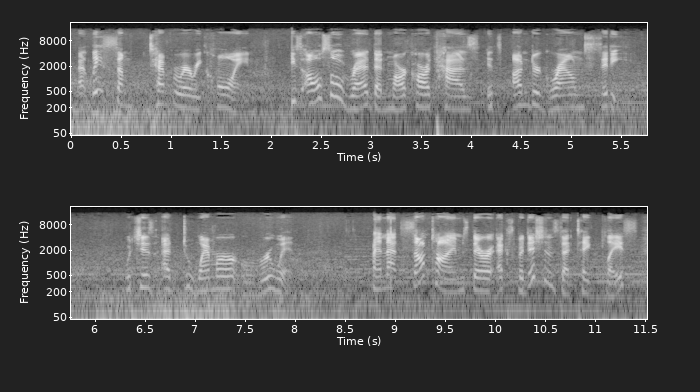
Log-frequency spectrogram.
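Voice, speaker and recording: A woman's voice: on the high side, animated, normal speed, music in the background. A woman giving casual, storytelling commentary as she narrates a roleplay video game. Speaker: gamer narrating a roleplay series.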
